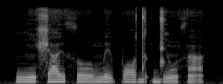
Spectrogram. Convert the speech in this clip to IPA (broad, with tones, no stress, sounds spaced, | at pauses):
ŋ ĩ˨ ʃ a˦ ɪ̯ θ o˨ ʊ̯ m ḛ˦˨ ɪ̯ p ɔ˦ d ʊ˦ ʔ d͡ʑ ũ˨ θ ã˦˨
